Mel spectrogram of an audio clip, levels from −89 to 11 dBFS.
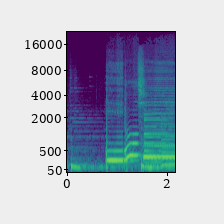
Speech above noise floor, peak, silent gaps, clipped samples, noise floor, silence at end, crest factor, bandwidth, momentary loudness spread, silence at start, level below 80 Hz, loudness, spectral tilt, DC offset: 23 dB; -4 dBFS; none; under 0.1%; -37 dBFS; 0 s; 12 dB; 14 kHz; 16 LU; 0.05 s; -42 dBFS; -15 LUFS; -6.5 dB/octave; under 0.1%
